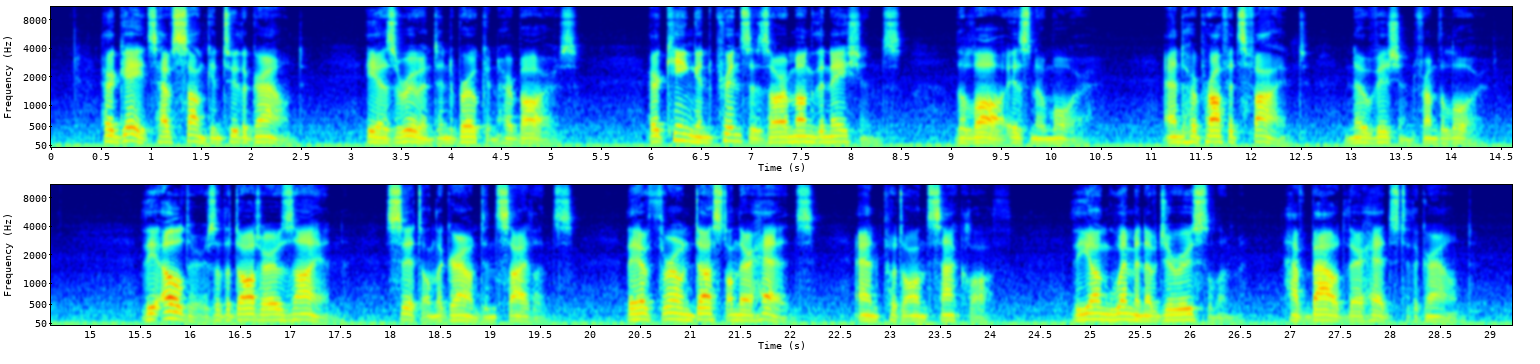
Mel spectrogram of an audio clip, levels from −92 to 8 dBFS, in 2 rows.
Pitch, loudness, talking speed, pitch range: 110 Hz, -23 LUFS, 150 wpm, 90-125 Hz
